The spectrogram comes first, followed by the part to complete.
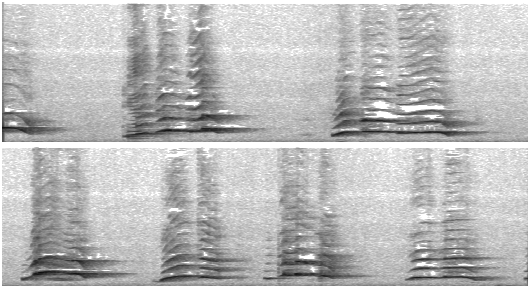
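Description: A baby's high-pitched vocalizing: a string of about seven drawn-out squealing calls, each about a second long, rising in pitch and then holding, with short pauses between them.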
